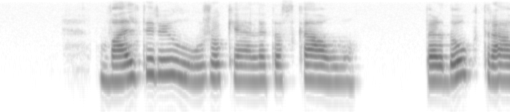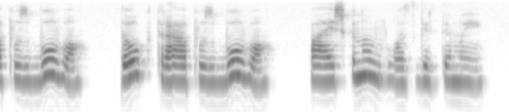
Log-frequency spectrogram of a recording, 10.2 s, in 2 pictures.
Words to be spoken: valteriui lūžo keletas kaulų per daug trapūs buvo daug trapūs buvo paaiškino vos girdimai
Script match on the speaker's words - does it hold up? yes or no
yes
